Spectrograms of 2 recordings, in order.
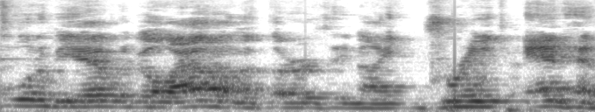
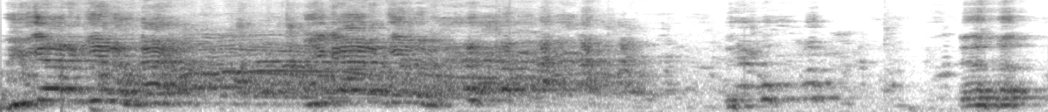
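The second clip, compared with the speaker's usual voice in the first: high-pitched comic yelling; mock outburst; 12 semitones higher than usual. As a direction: shout it way up high. Acted outburst at end of bit.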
